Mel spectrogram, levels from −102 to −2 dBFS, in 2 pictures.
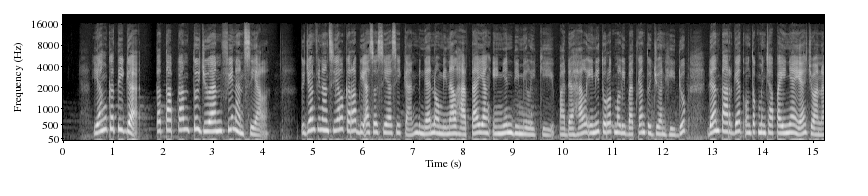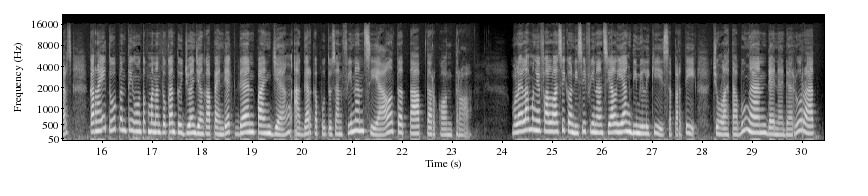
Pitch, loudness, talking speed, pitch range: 245 Hz, -21 LUFS, 105 wpm, 215-280 Hz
